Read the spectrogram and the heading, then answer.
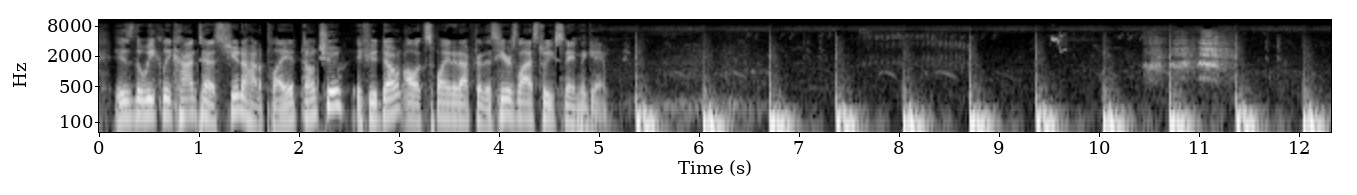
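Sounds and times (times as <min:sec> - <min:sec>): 
speech: 0:00.2 - 0:05.5
bird chirps and calls twittering: 0:04.6 - 0:12.3
loud steady booming beat of video game music: 0:04.7 - 0:12.3.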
